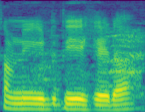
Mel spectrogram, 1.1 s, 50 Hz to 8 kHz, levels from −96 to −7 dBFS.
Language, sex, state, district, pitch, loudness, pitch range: Bengali, male, West Bengal, Jhargram, 135 Hz, -13 LUFS, 130-140 Hz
